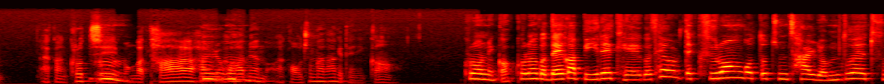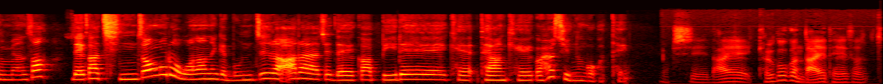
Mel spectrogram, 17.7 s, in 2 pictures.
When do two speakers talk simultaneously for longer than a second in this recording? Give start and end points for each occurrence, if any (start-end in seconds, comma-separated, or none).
none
